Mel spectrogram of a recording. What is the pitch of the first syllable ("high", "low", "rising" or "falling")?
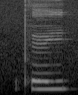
high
